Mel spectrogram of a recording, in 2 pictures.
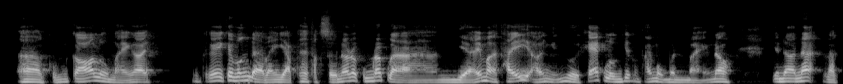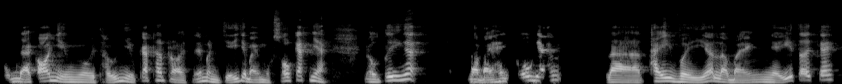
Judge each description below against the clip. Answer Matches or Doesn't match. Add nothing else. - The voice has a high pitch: Doesn't match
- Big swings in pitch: Matches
